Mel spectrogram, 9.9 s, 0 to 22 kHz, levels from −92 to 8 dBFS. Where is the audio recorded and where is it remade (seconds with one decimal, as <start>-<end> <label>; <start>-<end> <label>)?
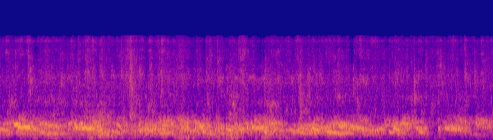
0.0-9.9 remade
